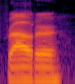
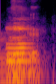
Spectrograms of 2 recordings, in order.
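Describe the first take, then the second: First: It is said with an American accent. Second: It is said with a British accent.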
